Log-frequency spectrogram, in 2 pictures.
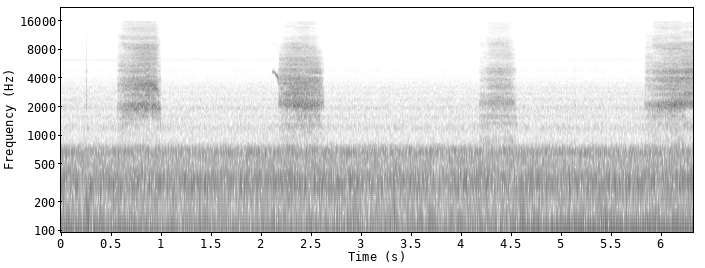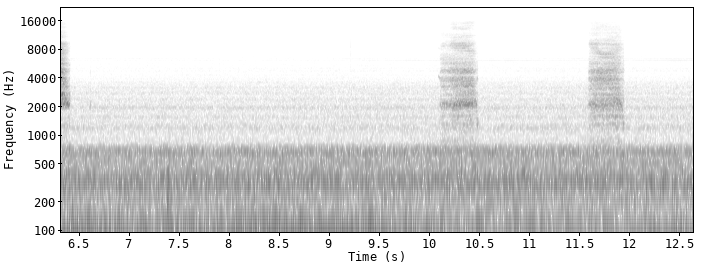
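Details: Wild barn owl chicks in a Florida nest box, being fed by their mother. They give harsh, broadband hissing screeches, each about half a second long, repeated roughly every one to two seconds over a steady low background hum.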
